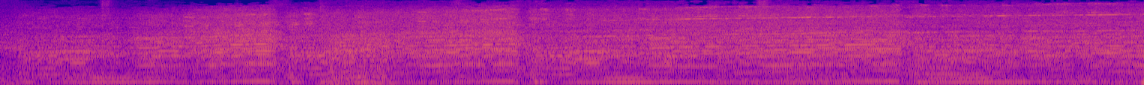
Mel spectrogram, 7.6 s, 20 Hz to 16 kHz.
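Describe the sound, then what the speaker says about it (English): A Lamborghini V10 race car in the Le Mans Ultimate racing game, a loud, steady high-pitched engine howl with brief dips at gear changes, continuous and close with no talking. "the Lambo has this breathtaking V10 sound"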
